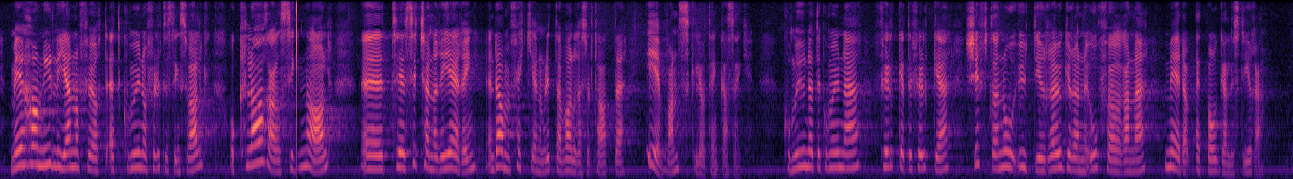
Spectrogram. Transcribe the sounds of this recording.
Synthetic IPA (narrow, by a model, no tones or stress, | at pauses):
mɛɦɑʁnyːlɪjɛnːʊmføːʁt̪ʰɛ̰t̪kʰʊmʉːnəɔfʏlkəst̪ɪŋsʋɑlɡ | ʔɔkʰlɑːʁɑʁsɪɡnɑːl | t̪ʰɪsɪt̪t͡ʃənəʁɛjeːɾɪŋʔɛ̰nd̪æːʁmɛfɛkːjɛnːɔmd̪ɛt̪ːɑʋɑːlʁɛsʉlt̪ʰɑːt̪ə | ɛʋɑnskəlɪɔt̪ʰɛŋkɑ̰sɛ̰ɡ | kʰʊmʉːnət̪ɪlkʊmʉːnə | fʏlkət̪ɪlfʏlkə | ʃɪft̪ɑnoːʔʉːt̪̚ɪɾɑʉɡɾœnəuːʁføːʁəʁɑnə | mɛd̪ɛt̪̚bɔɾɡəlɪst̪yːɾə̰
